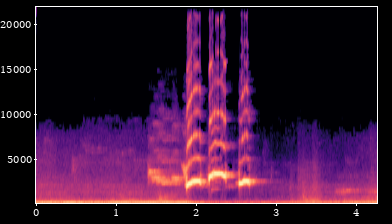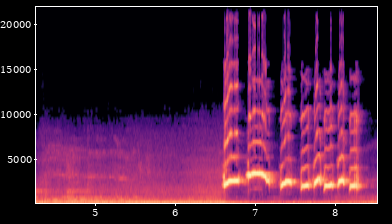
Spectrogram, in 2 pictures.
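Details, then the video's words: Orange-headed thrush song used as a lure to make a home-kept bird sing: a brief phrase of a few bright whistles, then a longer string of rapid whistled notes, with faint mid-pitched sounds and a low rumble. "ANIS Merah Dirumah Pasti Bunyi Dengar Pancingan Kicauan Burung ini"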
